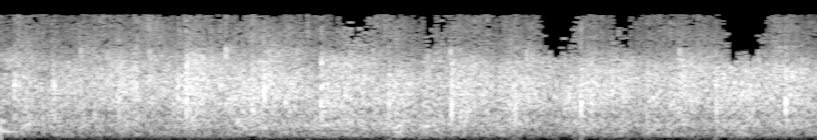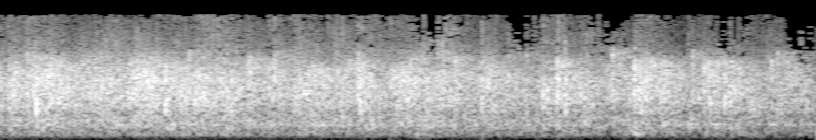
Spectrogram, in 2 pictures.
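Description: Sustained applause from an audience, a dense, steady wash of many hands clapping at a fairly loud, even level for about eight seconds with no voices over it.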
